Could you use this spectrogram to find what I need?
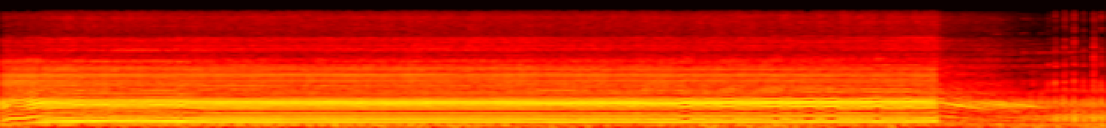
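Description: A chainsaw runs at a distance, up in a tree.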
